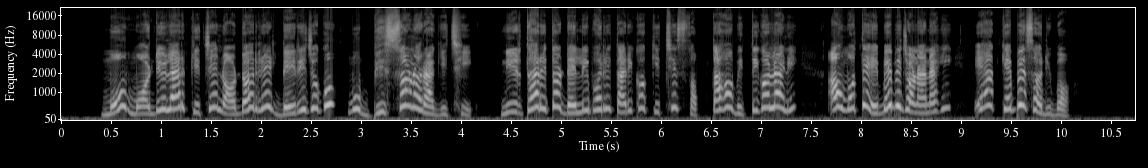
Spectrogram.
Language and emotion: Odia, angry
